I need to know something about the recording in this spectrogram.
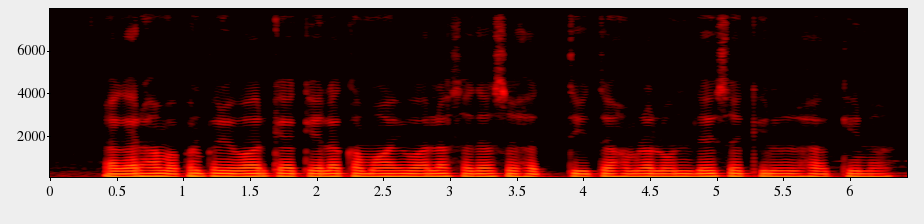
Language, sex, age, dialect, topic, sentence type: Magahi, male, 18-24, Western, banking, question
